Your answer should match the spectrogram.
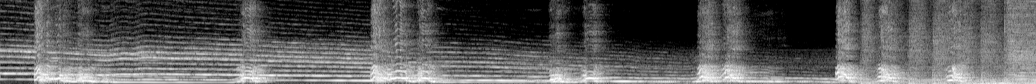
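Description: Dog howling in long, wavering howls along with a song, over a long-held note that slowly falls in pitch and drops away near the end.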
